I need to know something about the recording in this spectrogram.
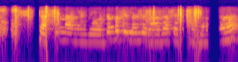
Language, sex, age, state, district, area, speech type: Tamil, female, 45-60, Tamil Nadu, Dharmapuri, urban, conversation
